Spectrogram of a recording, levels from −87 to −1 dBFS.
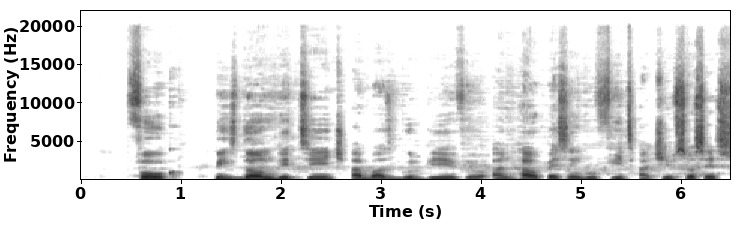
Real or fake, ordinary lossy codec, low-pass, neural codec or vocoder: real; none; none; none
